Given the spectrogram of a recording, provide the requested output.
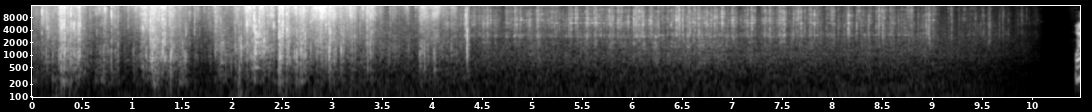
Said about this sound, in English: And I am going to put my groceries away.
